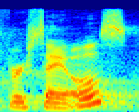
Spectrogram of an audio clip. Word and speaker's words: Versailles: is a town in Kentucky spelled Versailles but pronounced Versailles for for allowing me to hide in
